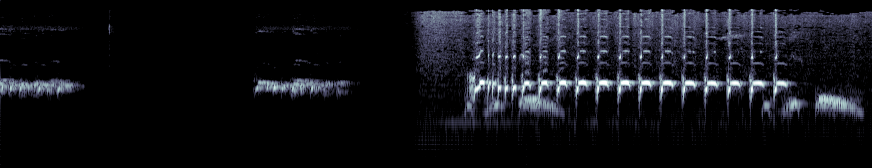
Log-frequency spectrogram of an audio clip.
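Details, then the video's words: Local zebra dove giving two short purring coos separated by silence, followed by a loud series of sharp, clipped coo notes over a low background hum and soft deeper sounds. "SUARA PERKUTUT LOKAL"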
